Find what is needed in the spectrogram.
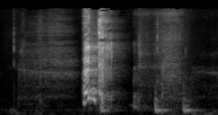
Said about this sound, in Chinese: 等一下，我觉得我可能会打个喷嚏。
